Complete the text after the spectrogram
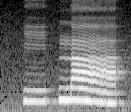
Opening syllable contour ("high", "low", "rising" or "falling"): high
